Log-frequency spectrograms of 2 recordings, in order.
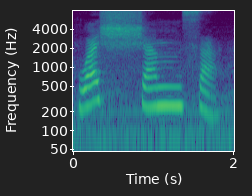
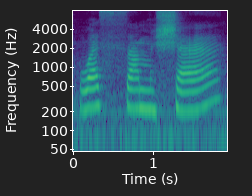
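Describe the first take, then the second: First: The first is 'sh', the second is 's'. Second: The first is 's', the second is 'sh'. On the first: The speaker calls it right. "tapi membacanya wasyamsa" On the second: The speaker calls it wrong. "jangan sampai dibaca"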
